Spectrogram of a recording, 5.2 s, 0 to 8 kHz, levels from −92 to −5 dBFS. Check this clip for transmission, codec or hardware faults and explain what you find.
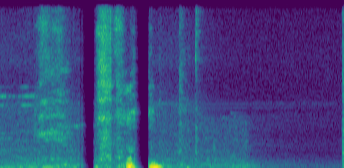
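Three transmission faults show up in this speech, all delay-related rather than loss-related, carried over a call path whose band stops at 8 kHz, which fits a G.722 codec.

At 1.20 to 1.24 s there is a short stall from a late packet. The sound is held slightly too long, with a slight buzz or dip. A packet missed its playout time, the jitter buffer ran dry, and the receiver stretched the last sound by about 21 ms, then resumed with nothing lost.

At 1.24 to 1.43 s and again at 2.02 to 2.25 s, a call audio freeze is heard. The sound turns into a fading buzz or hiss and drops to silence for roughly 130 ms and 120 ms, then picks up exactly where it stopped. The likely cause is packets held up in transit, which emptied the jitter buffer. The receiver filled about 171 ms and 212 ms respectively, so each freeze adds a gap without removing any audio.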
